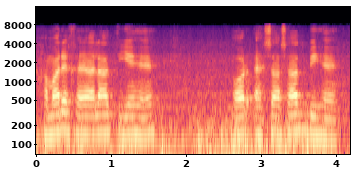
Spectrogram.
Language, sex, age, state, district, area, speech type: Urdu, male, 30-45, Uttar Pradesh, Muzaffarnagar, urban, spontaneous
